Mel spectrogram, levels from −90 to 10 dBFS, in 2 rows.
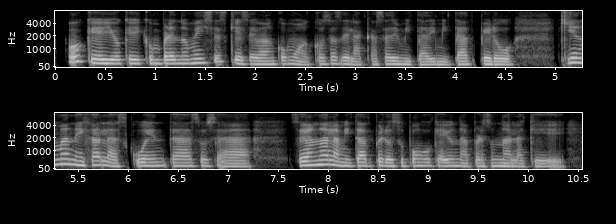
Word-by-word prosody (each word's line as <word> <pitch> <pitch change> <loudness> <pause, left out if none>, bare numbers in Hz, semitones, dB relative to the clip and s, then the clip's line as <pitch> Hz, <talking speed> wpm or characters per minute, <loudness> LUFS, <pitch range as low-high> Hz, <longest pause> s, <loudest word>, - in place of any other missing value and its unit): Okey, 220 -8 +5
okey 200 0 +2
comprendo. 200 0 +2
Me 225 - +3
dices 230 -10 -3
que 195 - +1
se 170 -1 -1
van 165 0 +1
como 175 -2 -2
a 140 - -8
cosas 170 +2 -4
de 170 -1 0
la 145 -1 -4
casa 155 +3 -4
de 170 0 +3
mitad 150 -2 -2
y 150 - -1
mitad 160 +2 -2
pero, 155 -2 +3 0.5
¿quién 250 +1 +3
maneja 225 -5 +1
las 170 -6 -1
cuentas? 185 -2 -2
O 175 - -2
sea, 155 -2 -3 0.4
se 205 - -2
van 225 +2 +4
a 250 - +6
la 225 -3 +3
mitad, 185 -1 0
pero 175 -3 +1
supongo 185 +1 -3
que 185 - -6
hay 175 0 +1
una 165 -3 -3
persona 165 0 -1
la 155 -2 -4
que, 145 - -5
175 Hz, 215 wpm, -21 LUFS, 160-200 Hz, 0.5 s, a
